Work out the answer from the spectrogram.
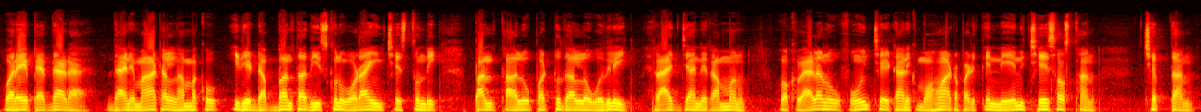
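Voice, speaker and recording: A man's voice: on the low side, steady tone, normal speed, lightly acted. A man voicing an elderly mother who scolds and pleads with her son, read in an audiobook story.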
